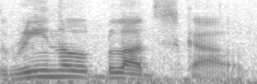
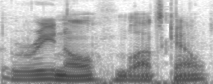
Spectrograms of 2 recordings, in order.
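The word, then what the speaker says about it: Renal Bloodscalp: a private discourse with renal blood scout yes well apparently it's renal blood count so I've been saying it wrong the whole time and chances are and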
